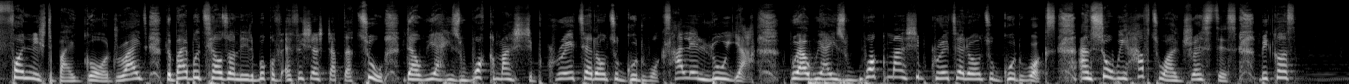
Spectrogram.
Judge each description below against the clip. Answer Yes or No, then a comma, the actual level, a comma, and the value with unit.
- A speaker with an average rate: Yes, average, 190 wpm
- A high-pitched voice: Yes, very high, 255 Hz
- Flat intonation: No, average, 3.8 semitones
